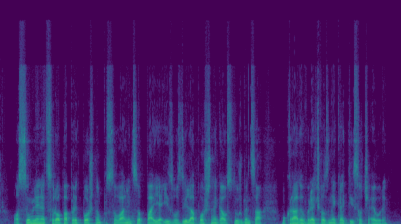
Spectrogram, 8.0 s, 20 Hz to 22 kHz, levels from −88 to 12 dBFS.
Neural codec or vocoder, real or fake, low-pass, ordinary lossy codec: none; real; 19.8 kHz; Opus, 16 kbps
